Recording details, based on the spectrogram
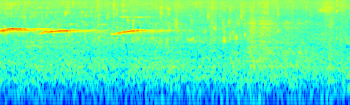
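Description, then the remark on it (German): Water splashes and babbles in a steady, continuous wash of sound, with a thin high whistling tone drifting over it during the first second and a half. “Geplätscher.”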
